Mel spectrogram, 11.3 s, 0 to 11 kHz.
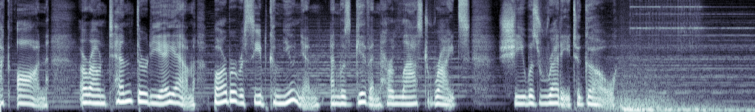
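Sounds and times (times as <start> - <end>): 
speech: 0.0 - 9.7
telephone ringing with a high-pitched trill: 9.4 - 11.3.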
